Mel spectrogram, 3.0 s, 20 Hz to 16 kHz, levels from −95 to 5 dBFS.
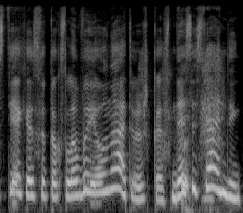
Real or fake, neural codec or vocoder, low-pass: fake; vocoder, 44.1 kHz, 128 mel bands every 256 samples, BigVGAN v2; 14.4 kHz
